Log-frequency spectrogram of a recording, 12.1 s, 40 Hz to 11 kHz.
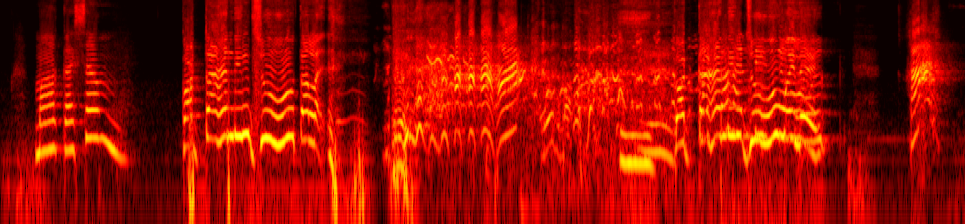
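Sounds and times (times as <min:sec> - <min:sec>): man laughing: 0:04.1 - 0:09.4
woman laughing high and loud: 0:04.1 - 0:09.7.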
